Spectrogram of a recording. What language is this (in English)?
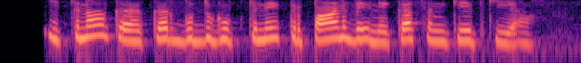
Hindi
